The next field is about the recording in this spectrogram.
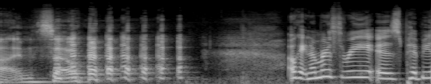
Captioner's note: podcasters laughing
